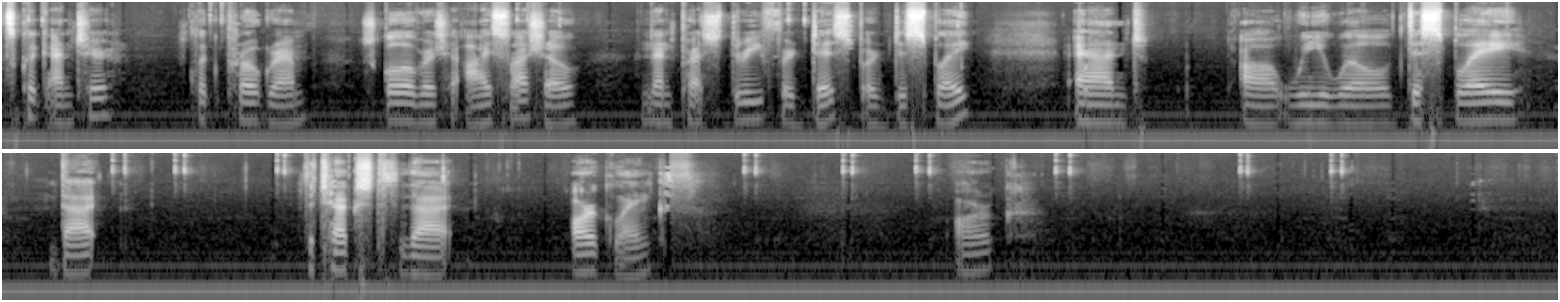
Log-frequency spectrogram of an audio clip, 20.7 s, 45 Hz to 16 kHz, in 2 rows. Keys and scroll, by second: 0.5 Return, 3.7 Right, 5.5 3, 16.3 *, 17.7 0, 18.9 ).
